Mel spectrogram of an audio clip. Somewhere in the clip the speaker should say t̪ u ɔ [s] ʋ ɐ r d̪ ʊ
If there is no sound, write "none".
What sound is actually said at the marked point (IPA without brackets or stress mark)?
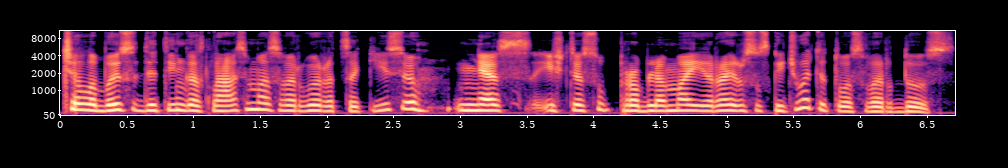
s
